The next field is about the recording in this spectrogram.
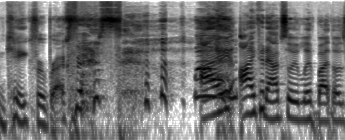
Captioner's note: laughs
